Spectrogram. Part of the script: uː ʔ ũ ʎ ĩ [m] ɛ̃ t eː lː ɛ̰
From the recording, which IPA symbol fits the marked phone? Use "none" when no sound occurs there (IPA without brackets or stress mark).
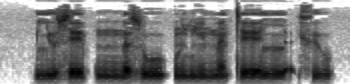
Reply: m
